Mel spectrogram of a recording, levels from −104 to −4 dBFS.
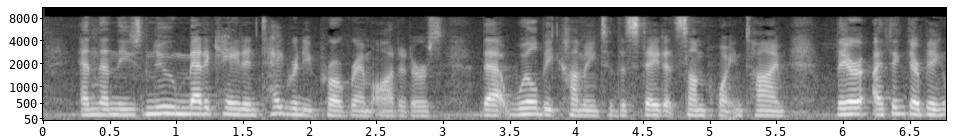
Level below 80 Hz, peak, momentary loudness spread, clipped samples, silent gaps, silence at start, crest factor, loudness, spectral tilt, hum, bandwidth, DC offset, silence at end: -50 dBFS; -2 dBFS; 9 LU; under 0.1%; none; 0 s; 18 dB; -19 LUFS; -5 dB/octave; none; 8.6 kHz; under 0.1%; 0 s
